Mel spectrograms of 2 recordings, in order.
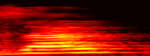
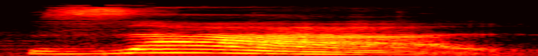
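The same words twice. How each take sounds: First: The vowel is cut short. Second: The vowel is held long. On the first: The speaker calls it wrong. "А не" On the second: The speaker calls it right. "Довгим буде голосний звук також у разі подвоєння літер"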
